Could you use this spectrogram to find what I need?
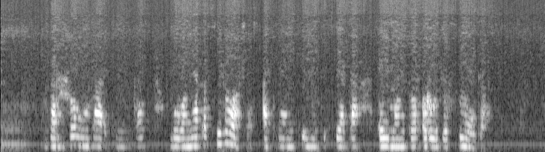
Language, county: Lithuanian, Vilnius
